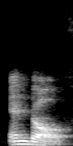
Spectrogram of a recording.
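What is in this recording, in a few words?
"endors", Malay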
